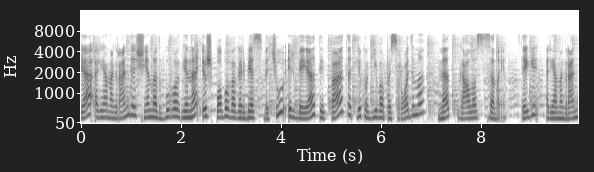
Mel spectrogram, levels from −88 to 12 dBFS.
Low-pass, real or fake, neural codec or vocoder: 7.2 kHz; real; none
